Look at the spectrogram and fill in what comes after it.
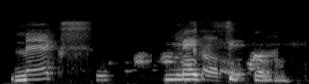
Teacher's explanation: it's in the back of your throat almost like a k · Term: the x sound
